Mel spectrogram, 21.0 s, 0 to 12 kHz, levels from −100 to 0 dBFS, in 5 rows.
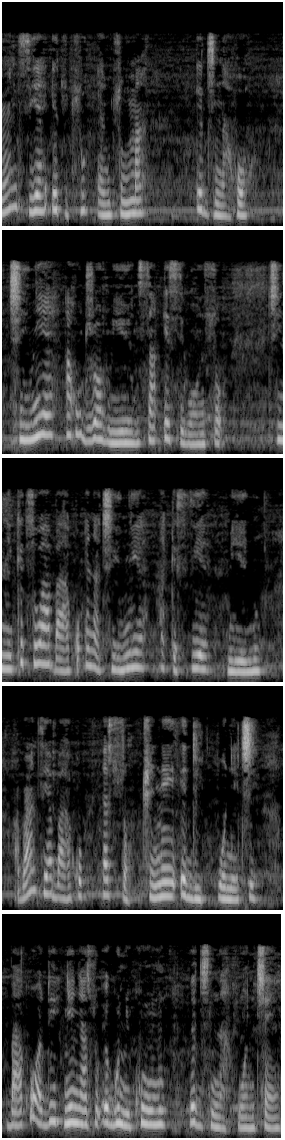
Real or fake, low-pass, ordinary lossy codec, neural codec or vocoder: fake; 7.2 kHz; MP3, 48 kbps; codec, 16 kHz, 16 kbps, FreqCodec, larger model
